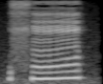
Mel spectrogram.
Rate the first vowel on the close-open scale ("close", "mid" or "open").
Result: mid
